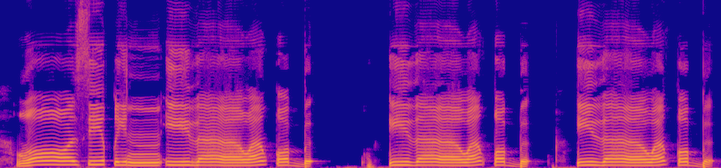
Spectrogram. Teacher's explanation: Banyak orang sudah melafalkan ba dengan pantulan, tapi pantulannya tertahan. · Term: pantulan tertahan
